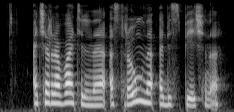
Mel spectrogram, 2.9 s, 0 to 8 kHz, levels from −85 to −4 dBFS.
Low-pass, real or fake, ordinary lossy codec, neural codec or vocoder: 7.2 kHz; real; none; none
